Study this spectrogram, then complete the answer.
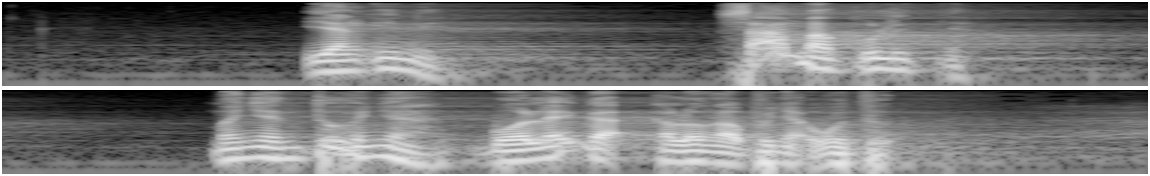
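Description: A man speaks with animation into a microphone, his voice echoing through loudspeakers.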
